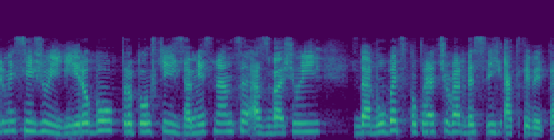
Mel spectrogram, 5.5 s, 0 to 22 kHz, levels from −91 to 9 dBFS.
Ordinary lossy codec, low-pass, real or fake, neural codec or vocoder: none; 7.2 kHz; fake; codec, 44.1 kHz, 3.4 kbps, Pupu-Codec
